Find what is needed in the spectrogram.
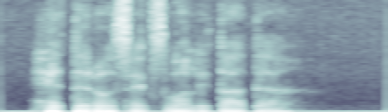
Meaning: definite nominative/accusative singular of heterosexualitate
- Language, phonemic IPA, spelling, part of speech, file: Romanian, /heteroseksualiˈtate̯a/, heterosexualitatea, noun, Ro-heterosexualitatea.ogg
